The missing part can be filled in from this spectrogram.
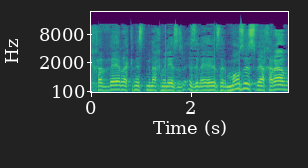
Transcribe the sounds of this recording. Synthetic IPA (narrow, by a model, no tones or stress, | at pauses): χavɛɾaknɛsɛ̥t̪mɪnaχmelɛzɛzelɛsɛɾmozesveaχaɾav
